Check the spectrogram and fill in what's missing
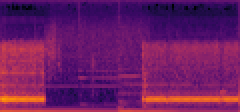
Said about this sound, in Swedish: Jag ringde upp en person som heter Gary Kramer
